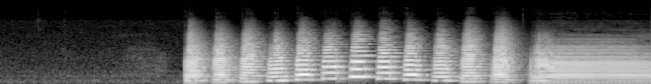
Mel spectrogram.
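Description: Trombone played solo: about two seconds in, a quick run of about a dozen short, separate notes, roughly four a second, then one long held note.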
